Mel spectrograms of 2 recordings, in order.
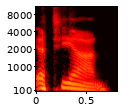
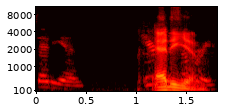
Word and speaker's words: Etienne: So first of all, if it's French, it's probably Etienne. It's E-T-I-E-N-N-E.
